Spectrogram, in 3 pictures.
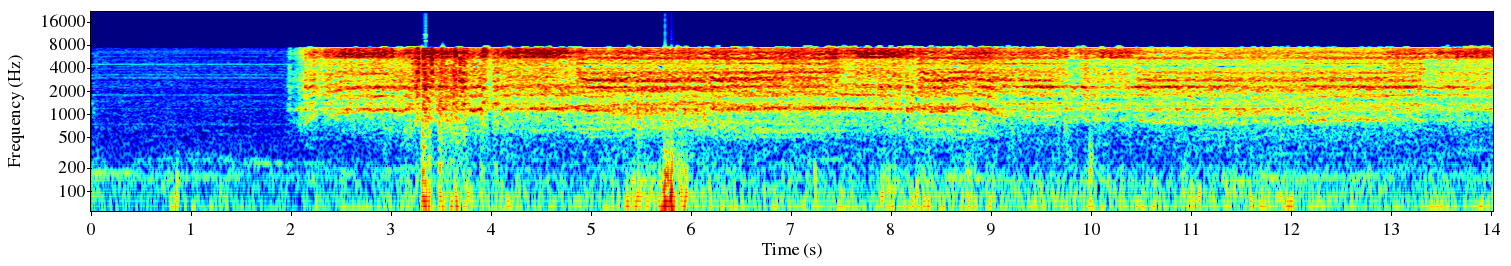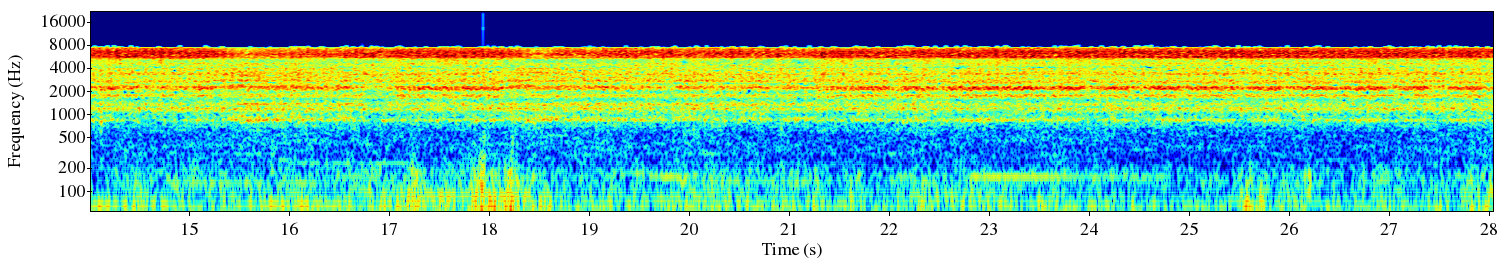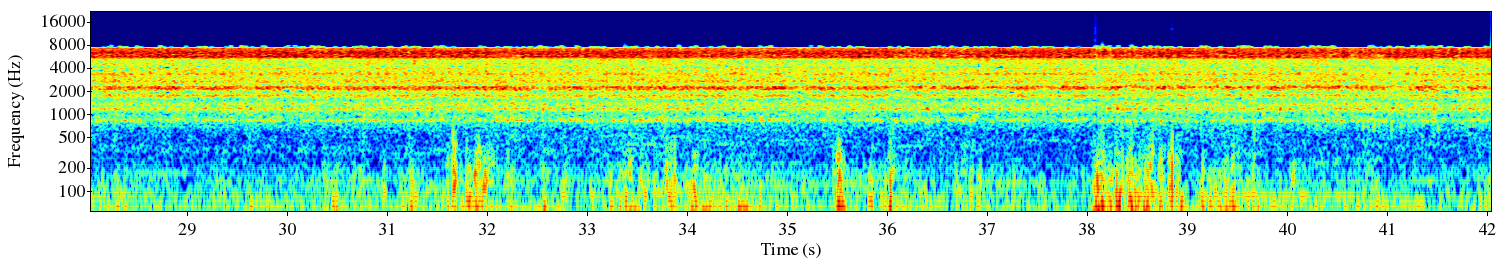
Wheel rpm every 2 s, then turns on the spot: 0, 140, 170, 160, 140, 110, 120, 110, 110, 110, 120, 110, 120, 110, 110, 110, 110, 110, 110, 110, 120.
none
